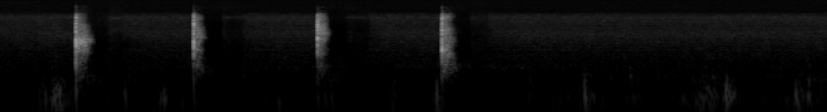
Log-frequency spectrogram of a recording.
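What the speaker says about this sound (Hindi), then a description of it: "ताली बजाती हूँ, ध्यान से देखना।" Four sharp hand claps ring out about a second apart, marking the count for a breathing exercise, followed by quiet stillness with faint soft rustles.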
